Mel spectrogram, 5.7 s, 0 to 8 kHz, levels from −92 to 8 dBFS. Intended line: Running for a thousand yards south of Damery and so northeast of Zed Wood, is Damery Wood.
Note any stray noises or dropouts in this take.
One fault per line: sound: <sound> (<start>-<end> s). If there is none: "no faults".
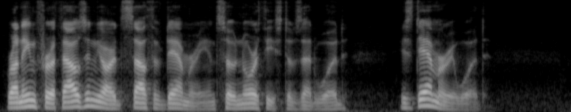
no faults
